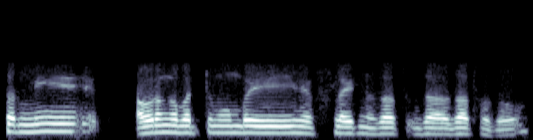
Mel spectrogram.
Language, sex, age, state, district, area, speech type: Marathi, male, 30-45, Maharashtra, Beed, rural, conversation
